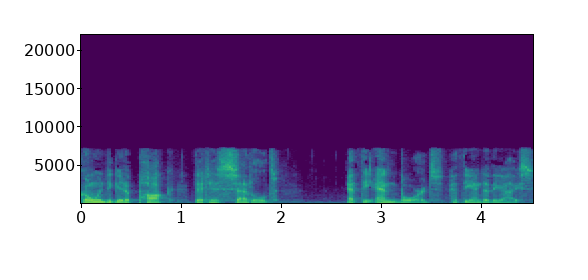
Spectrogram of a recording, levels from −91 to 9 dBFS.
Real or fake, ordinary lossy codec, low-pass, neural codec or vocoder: real; MP3, 48 kbps; 7.2 kHz; none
